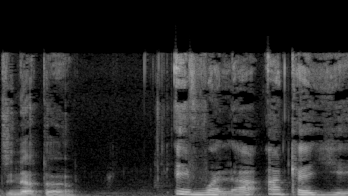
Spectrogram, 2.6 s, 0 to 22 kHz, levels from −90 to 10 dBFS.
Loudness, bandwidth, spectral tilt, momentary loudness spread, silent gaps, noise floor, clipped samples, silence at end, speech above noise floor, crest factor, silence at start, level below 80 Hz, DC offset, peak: -24 LUFS; 17 kHz; -4.5 dB/octave; 13 LU; none; -51 dBFS; under 0.1%; 0 s; 26 dB; 18 dB; 0 s; -58 dBFS; under 0.1%; -8 dBFS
